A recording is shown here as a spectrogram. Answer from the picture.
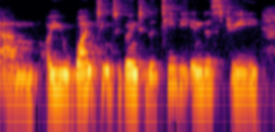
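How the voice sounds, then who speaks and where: A woman with a South African accent speaks at a medium pitch. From South Africa, Eastern Cape (Port Elizabeth). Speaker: YouTuber and entrepreneur. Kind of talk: webinar talk. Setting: live online webinar. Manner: hesitant, many fillers.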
